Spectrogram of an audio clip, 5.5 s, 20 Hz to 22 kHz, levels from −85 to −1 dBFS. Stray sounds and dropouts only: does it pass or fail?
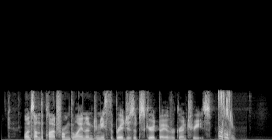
fail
